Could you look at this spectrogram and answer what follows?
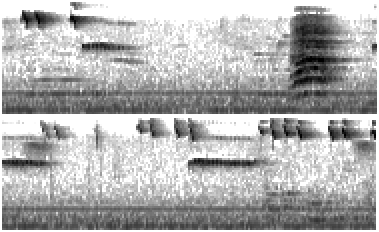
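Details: Campo troupial (Icterus jamacaii) chick being fed: one loud, harsh, buzzy begging burst, with scattered high thin chirps and short clear whistled notes around it, over a faint steady background hum.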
